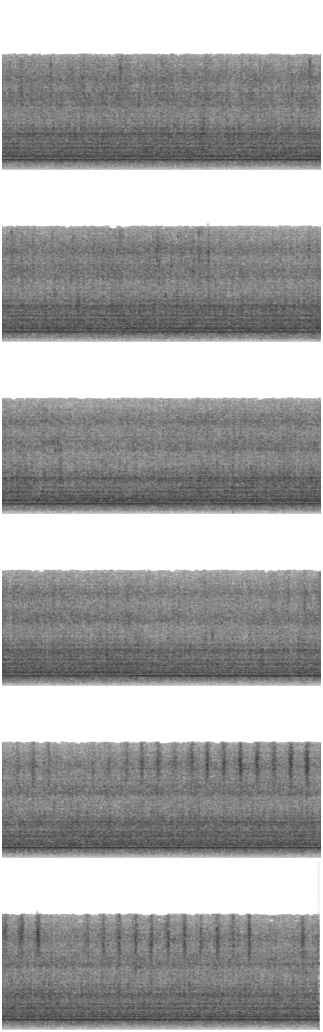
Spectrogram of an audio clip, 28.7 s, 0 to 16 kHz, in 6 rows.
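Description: Grizzly G4003G lathe running slowly while a knurling tool rolls a diamond knurl into a leaded brass rod under power feed: a steady mechanical drone with a constant high whine. A faint rapid ticking joins in during the last third.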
